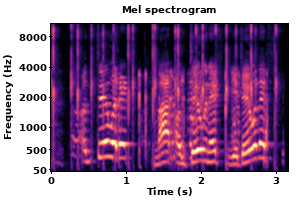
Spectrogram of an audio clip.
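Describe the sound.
Scattered light finger clicks tap out under steady talking, faint and irregular, with a few sharp snaps poking through the voices.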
